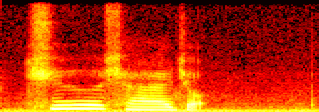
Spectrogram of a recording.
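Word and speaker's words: 駐車場: Jadi bacanya chushajo untuk membedakan bahwa huruf tersebut dibaca panjang atau enggak.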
